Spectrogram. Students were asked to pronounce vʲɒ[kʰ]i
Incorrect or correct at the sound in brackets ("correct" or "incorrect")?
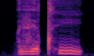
incorrect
